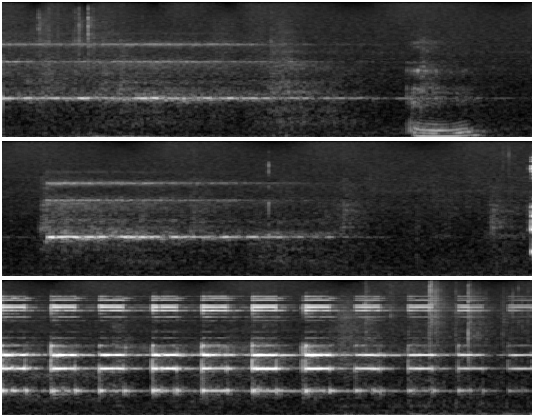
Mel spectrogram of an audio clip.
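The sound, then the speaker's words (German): A submarine-style sound effect with a low rumbling bed, steady tonal hums, a descending sweep, and then a rapid series of bright, repeated electronic pings that grow busier toward the end. “Dings machen mit unserem normalen U-Boot-Sound.”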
